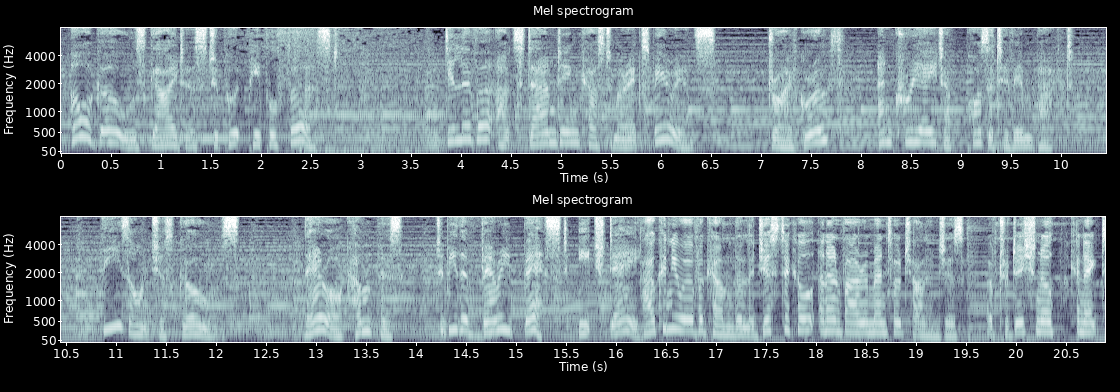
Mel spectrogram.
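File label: corporate, Neutral And Geordie Voiceover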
